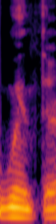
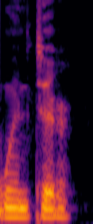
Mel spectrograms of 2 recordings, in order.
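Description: First: The middle consonant is a 'th' sound. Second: The middle consonant is a plain 't' sound. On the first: The speaker calls it right. "It's actually Winther" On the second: The speaker calls it wrong. "not Winter"

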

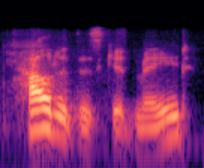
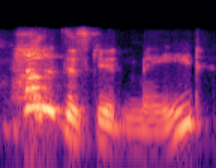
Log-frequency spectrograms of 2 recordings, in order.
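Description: First: The phrase is said with little pitch movement. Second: The phrase is said with strong, expressive inflection. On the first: The speaker calls it wrong. "Was there enough inflection there?" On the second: The speaker calls it right. "I feel like"

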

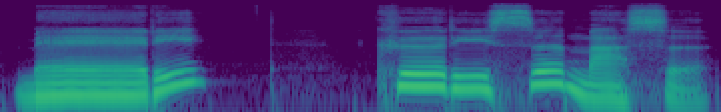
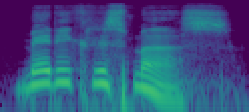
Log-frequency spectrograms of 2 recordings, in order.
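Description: First: It is said at a normal, careful pace. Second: It is said a little faster.

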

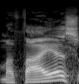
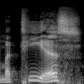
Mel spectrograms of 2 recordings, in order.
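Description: First: The name is pronounced the English way. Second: The name is pronounced the German way.

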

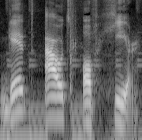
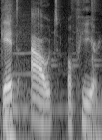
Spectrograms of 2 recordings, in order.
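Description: First: The words out of are run together, reduced. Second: The words out of are said fully and separately.

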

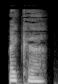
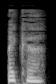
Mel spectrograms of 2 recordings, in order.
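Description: Both takes have the same delivery.

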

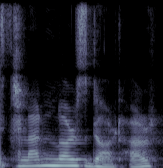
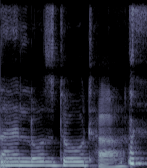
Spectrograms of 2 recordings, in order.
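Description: First: It is said in a Scottish accent sounding Irish. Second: It is said in a British accent. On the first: "It's a little Irish there" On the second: "I just did British"

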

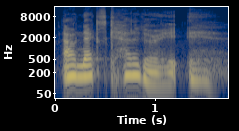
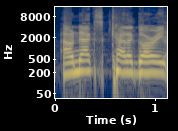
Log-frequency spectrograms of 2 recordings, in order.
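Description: First: It is said at a quiet, low volume. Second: It is said very loudly, almost shouted. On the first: "You can speak a bit louder" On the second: "no one said to shout it"

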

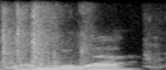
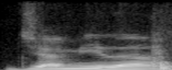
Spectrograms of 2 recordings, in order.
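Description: First: The word begins with a hard G sound. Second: The word begins with a soft J sound. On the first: This is how Egyptians say it. "in Egypt, most of the time they will pronounce it with as g" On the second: This is how most Arabic speakers say it. "jim is supposed to be pronounced j"

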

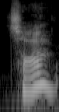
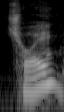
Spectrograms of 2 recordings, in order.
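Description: First: The name is said with an 'eh' vowel. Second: The name is said with an 'oy' vowel. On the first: The speaker calls it right. "but it's Che" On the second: The speaker calls it wrong. "the way we read it is Choi"

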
